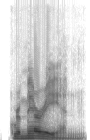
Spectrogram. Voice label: "grammarian", American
